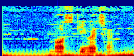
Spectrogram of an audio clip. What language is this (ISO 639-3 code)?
ben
